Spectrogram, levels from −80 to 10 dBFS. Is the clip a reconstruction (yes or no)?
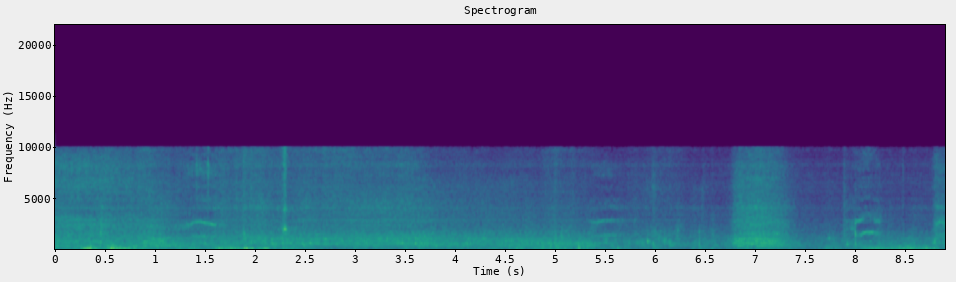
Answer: yes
